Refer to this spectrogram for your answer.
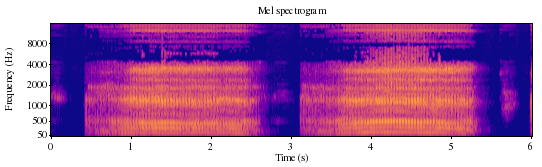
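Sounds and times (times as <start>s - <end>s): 
person imitating a dog's growl: 0.4s - 5.4s.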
